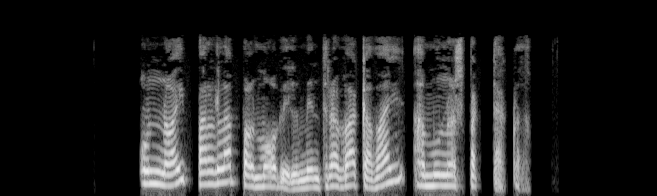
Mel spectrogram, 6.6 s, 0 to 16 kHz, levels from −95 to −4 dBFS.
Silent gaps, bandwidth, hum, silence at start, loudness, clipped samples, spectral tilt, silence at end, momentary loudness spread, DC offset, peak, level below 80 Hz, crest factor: 1.94-1.98 s, 4.82-4.93 s, 5.08-5.13 s; 8 kHz; none; 1.4 s; -19 LUFS; under 0.1%; -6 dB/octave; 1.3 s; 6 LU; under 0.1%; -2 dBFS; -64 dBFS; 18 dB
